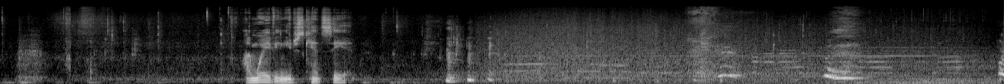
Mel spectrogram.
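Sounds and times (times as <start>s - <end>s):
steady rain falling: 4.5s - 10.0s
music playing: 4.8s - 10.0s.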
